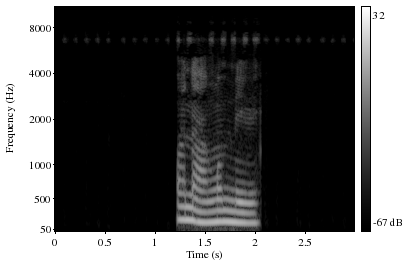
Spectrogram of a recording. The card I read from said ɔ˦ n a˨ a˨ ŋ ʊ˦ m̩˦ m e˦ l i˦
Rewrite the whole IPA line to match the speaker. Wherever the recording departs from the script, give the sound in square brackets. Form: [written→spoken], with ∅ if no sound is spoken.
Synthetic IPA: ɔ˦ n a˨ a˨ ŋ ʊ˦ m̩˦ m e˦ [l→ɾ] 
